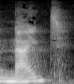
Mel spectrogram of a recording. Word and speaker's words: night: Temos a palavra noite, que vocês conhecem, que é night, não tem o GH.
